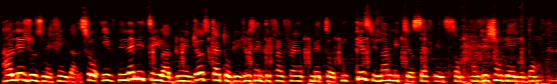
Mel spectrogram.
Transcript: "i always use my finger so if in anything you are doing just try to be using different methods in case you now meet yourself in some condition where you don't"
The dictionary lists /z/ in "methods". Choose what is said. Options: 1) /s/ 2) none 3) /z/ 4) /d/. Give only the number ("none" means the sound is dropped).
2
